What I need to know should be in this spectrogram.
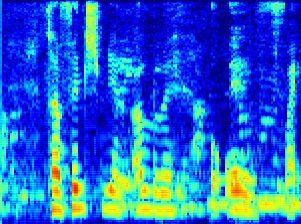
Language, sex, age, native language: Icelandic, female, 8, Icelandic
